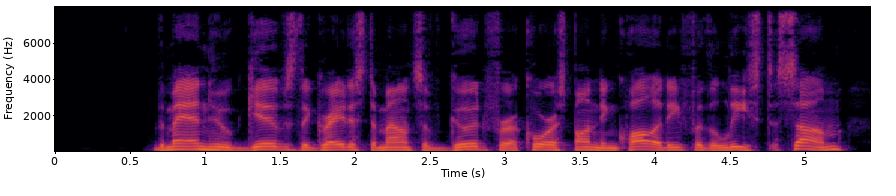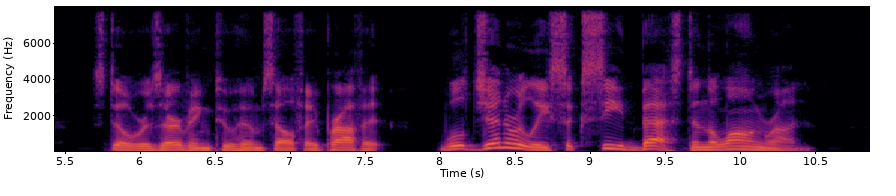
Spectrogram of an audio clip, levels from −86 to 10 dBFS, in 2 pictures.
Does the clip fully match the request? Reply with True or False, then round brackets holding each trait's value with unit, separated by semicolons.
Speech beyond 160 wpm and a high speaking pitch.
False (170 wpm; 135 Hz)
